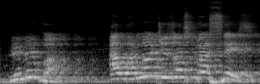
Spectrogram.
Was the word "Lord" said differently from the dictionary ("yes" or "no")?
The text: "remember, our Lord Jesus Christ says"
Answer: yes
